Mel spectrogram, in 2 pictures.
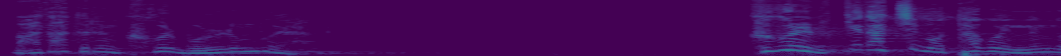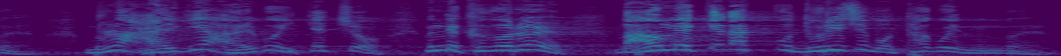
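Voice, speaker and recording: A man preaching a sermon as pastor, animated and acting out the voices he quotes. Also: high voice, brisk, breathy edge, long reverb tail. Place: church sanctuary.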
